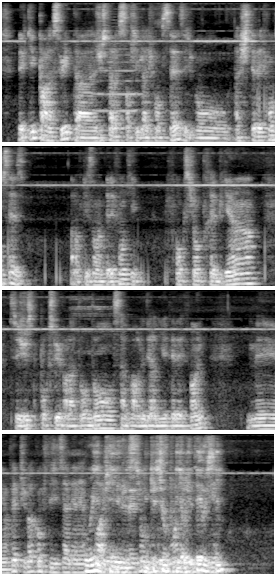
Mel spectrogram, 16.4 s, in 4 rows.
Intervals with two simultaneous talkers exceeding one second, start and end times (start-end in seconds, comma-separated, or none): 13.5-15.6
